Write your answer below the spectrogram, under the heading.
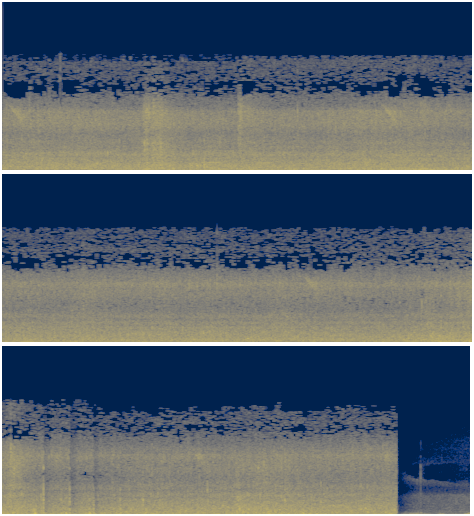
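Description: Rushing water of a shallow rocky river stream flowing fast over boulders, heard close up as a steady, dense rush with some low rumbling, cutting off suddenly near the end.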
